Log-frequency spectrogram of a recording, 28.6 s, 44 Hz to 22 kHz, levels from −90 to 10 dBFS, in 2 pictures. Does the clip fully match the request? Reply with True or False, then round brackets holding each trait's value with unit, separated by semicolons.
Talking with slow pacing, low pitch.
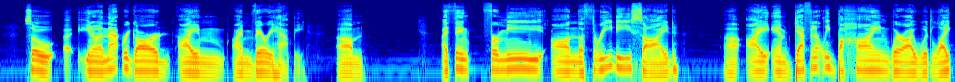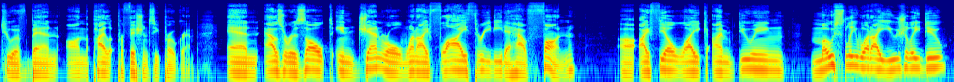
True (130 wpm; 105 Hz)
